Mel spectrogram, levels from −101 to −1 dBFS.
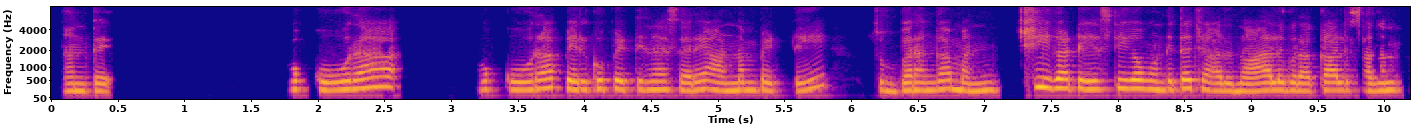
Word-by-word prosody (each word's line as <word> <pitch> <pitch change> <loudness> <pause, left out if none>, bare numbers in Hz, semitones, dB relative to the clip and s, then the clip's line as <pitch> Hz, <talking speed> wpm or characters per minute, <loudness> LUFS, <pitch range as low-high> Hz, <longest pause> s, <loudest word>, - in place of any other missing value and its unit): అంతే. 200 -1 -3 1.4
ఒక - - 0
కూర, 230 +2 +3 1.0
ఒక - - -5
కూర 230 +1 +2 0.2
పెరుగు 235 +1 +3
పెట్టినా 235 -1 +2
సరే, 220 0 0
అన్నం 215 +1 0
పెట్టి 210 0 -5 0.5
శుభ్రంగా 220 +3 0
మంచిగా 230 +7 0
టేస్టీగా 250 +1 +3
వండితే 235 +2 +2
చాలు. 205 -3 -1
4 215 +3 +2
రకాలు 220 +2 -1
సగం 210 +1 -1
225 Hz, 105 wpm, -23 LUFS, 210-240 Hz, 1.4 s, కూర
